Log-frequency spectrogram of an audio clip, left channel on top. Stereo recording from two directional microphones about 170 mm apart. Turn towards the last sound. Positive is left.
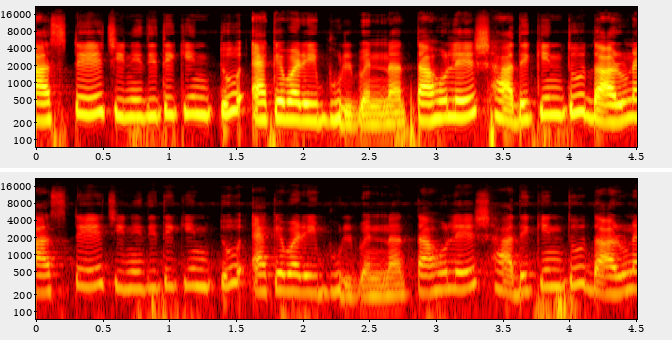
turn(degrees=50)  # may be behind; listen again after turning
